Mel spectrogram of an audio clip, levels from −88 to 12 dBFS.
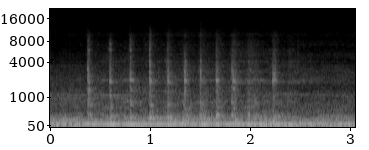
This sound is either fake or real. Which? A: fake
